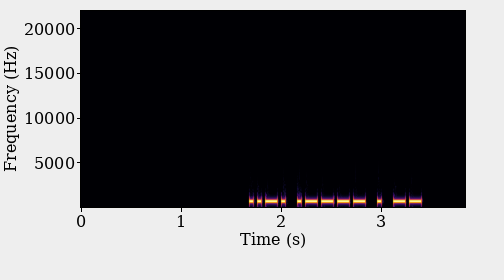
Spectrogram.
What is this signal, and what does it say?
Morse code, heard as a keyed tone, about 31 wpm, 700 Hz. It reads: F1EM
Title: DXCC-100 Call Signs - 4 Characters - Repeated 3x - 30wpm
